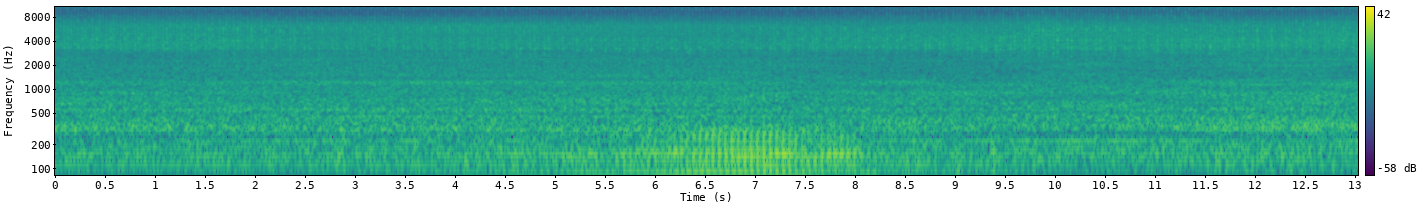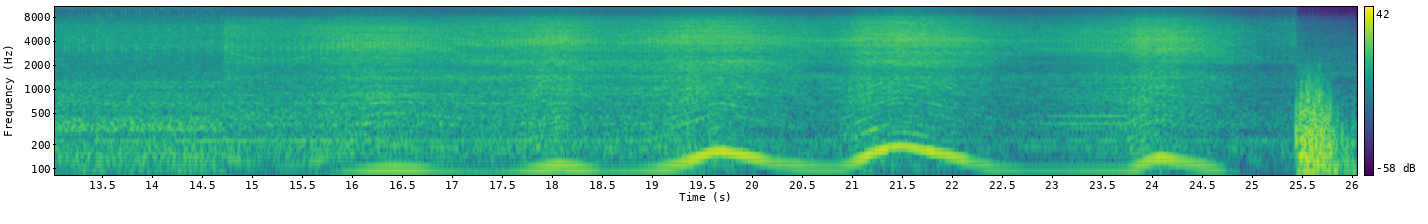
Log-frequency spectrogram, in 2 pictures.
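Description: Hyundai Verna engine idling steadily, then revved in about five short blips in the second half, each rising and falling in pitch, roughly every two seconds.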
